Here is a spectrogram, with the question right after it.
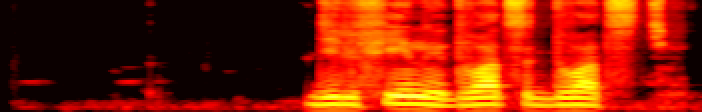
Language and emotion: Russian, neutral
